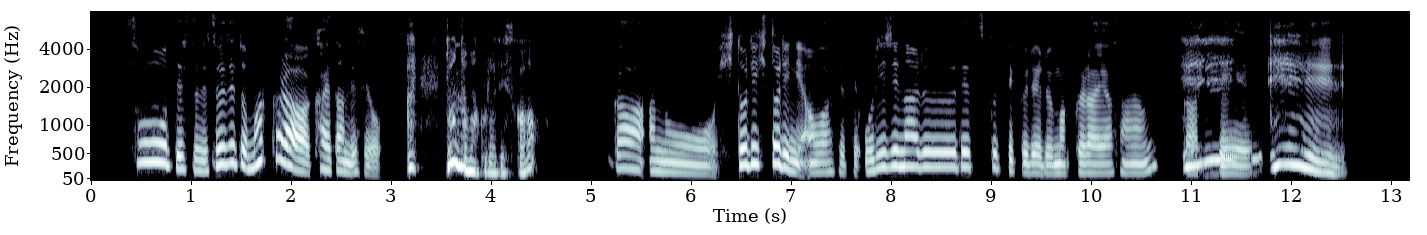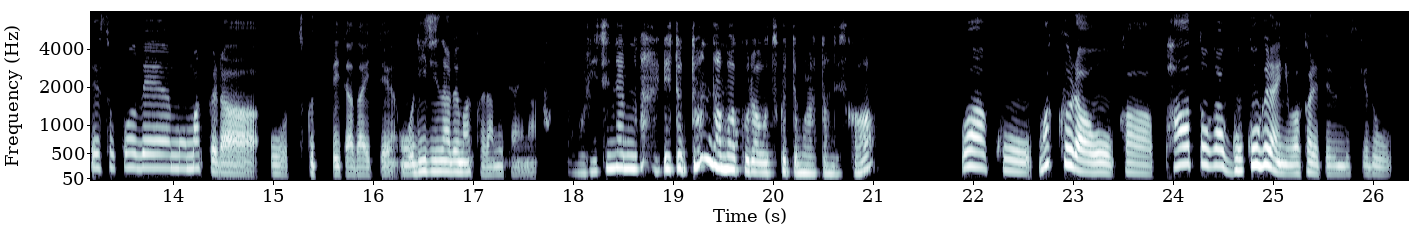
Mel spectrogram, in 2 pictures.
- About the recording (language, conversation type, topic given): Japanese, podcast, 睡眠の質を上げるために普段どんな工夫をしていますか？
- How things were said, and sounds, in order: other background noise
